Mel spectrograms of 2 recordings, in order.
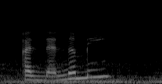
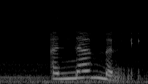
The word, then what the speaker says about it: anemone: So I just wanted to share that I'm reading this and I realize I've been pronouncing anemone wrong my entire life, because I thought it was anemone, but it's anemone.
